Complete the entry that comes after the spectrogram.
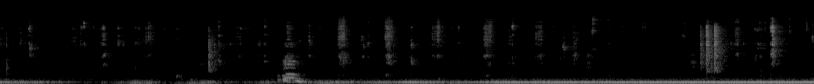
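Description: Close-up mouth sounds of a person eating: chewing with many short wet clicks and smacks, over a steady low hum that grows louder about halfway through.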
